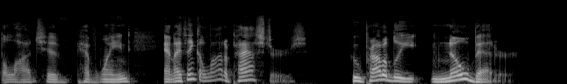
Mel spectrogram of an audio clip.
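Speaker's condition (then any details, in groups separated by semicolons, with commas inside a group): No condition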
